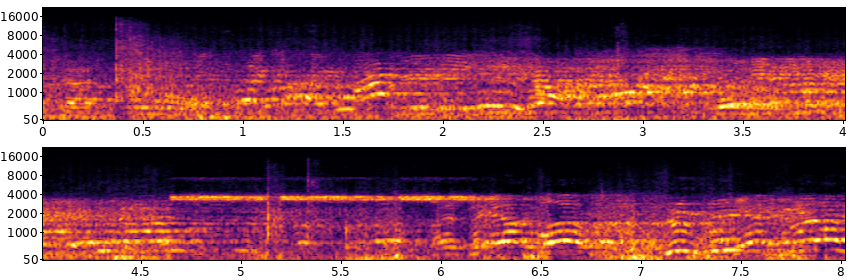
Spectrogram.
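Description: Young players shout to each other across a large echoing indoor hall.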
